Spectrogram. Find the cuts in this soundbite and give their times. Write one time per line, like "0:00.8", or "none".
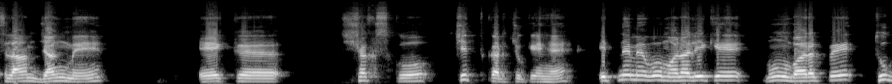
0:05.8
